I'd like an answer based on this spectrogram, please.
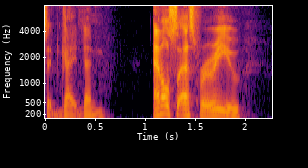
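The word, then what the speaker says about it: Gaiden: Ryu and gayen gayen I'd say it gaen cuz that's that's how a Japanese would pronounce it gaen cuz I'm pretty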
